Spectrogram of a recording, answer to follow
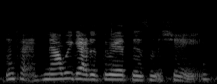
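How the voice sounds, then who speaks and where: A woman hosting a live sewing stream, chatting casually and thinking aloud as she works. She has a loud voice and chuckles often. She is recorded on a laptop mic about four feet away in a home sewing room. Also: fairly high pitch, a little fast, a little hiss or hum. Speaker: quilting and sewing livestream host. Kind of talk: casual live demo chat. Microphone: built-in laptop mic about four feet away.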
